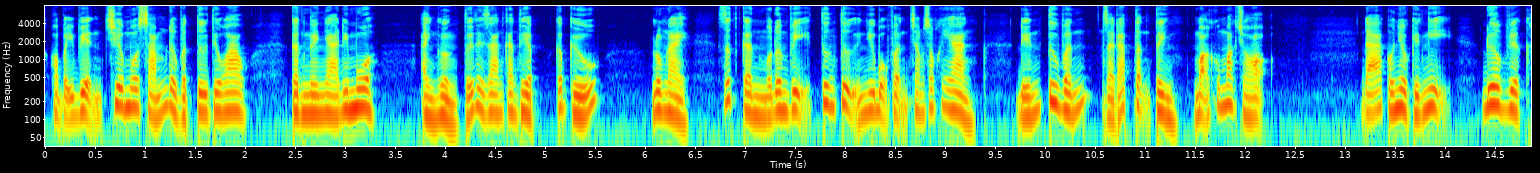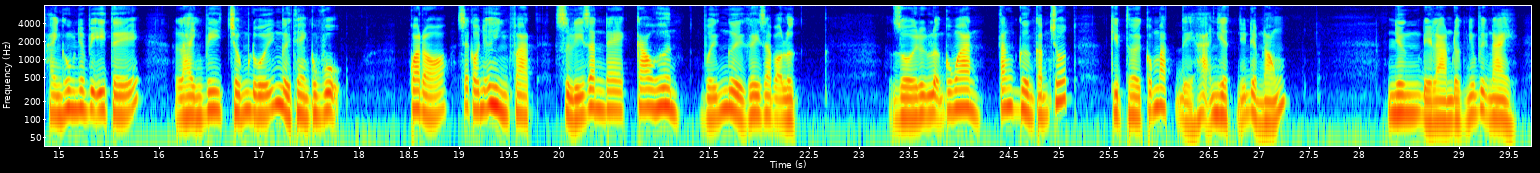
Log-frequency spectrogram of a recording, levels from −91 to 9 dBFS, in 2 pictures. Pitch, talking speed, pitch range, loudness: 130 Hz, 245 wpm, 115-150 Hz, -16 LUFS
